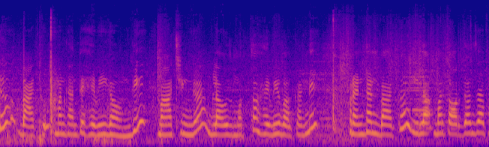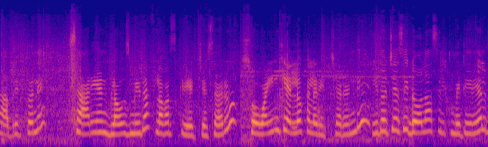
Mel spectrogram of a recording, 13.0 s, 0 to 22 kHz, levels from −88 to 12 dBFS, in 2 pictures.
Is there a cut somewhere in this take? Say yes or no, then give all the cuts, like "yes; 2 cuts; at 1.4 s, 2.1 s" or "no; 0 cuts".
yes; 3 cuts; at 2.0 s, 9.8 s, 11.5 s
